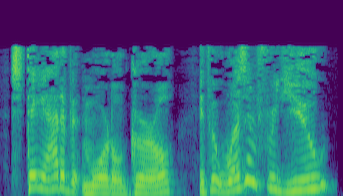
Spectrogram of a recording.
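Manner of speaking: high-pitched, upset lashing out; angry, near breaking. A narrator's reading. Annabeth turns on Rachel, angry and near breaking. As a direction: turn on them, pitch climbing toward breaking. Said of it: "her voice broke".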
